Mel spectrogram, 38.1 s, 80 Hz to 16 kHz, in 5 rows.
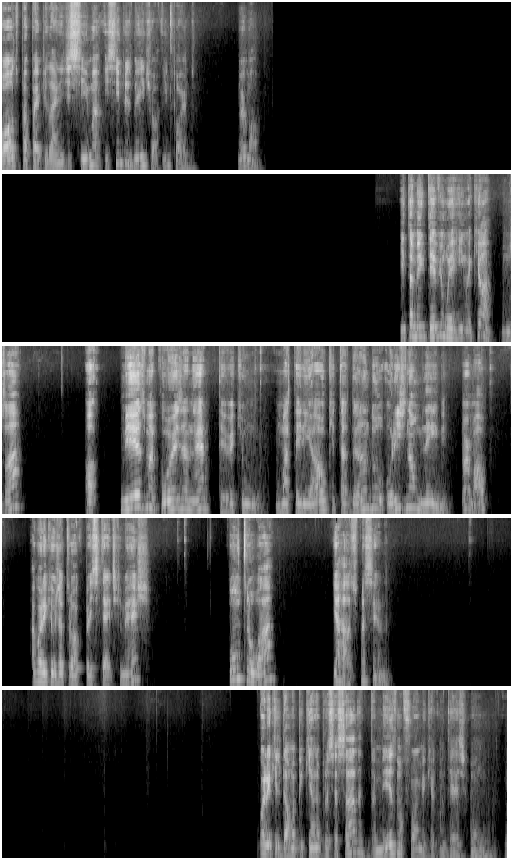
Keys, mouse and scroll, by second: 0.1 click, 2.5 click, 14.6 click, 16.5 click, 19.0 click, 19.7 click, 22.4 click, 24.2 click, 25.5 click, 26.3 ctrl+a, 27.8-29.9 ctrl+drag.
